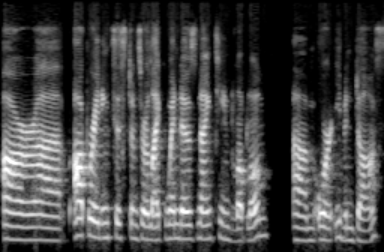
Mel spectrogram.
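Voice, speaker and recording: A woman's voice: lowish voice, moderate pace, dry recording. Chatty woman with an American accent. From Israel. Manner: chatty, animated, self-deprecating asides. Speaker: pitch coach. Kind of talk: webinar presentation. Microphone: video call. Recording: dull lo-fi video call audio.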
